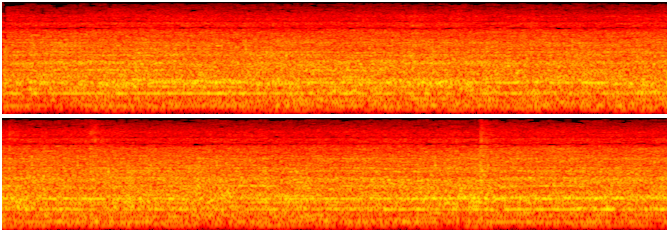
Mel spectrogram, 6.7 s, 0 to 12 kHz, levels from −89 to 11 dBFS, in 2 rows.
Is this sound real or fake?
fake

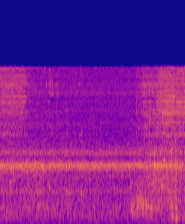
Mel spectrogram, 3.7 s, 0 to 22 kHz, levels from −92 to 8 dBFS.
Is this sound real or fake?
real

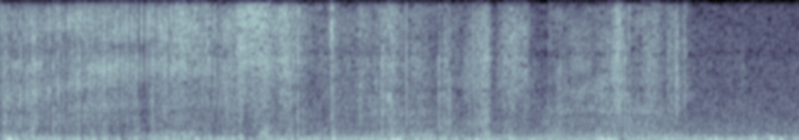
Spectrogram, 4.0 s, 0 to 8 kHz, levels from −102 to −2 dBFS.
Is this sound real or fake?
real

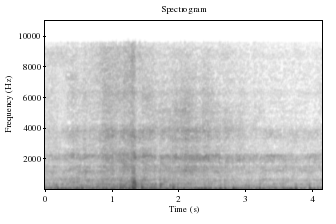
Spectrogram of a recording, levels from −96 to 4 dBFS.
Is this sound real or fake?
fake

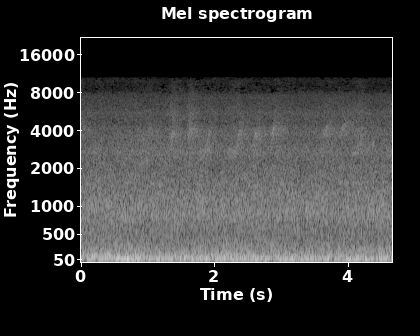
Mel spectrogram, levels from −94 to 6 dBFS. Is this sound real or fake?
real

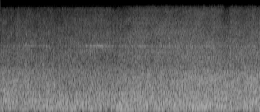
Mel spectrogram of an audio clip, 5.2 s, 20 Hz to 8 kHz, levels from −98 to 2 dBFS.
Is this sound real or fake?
fake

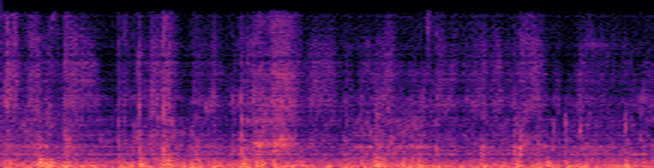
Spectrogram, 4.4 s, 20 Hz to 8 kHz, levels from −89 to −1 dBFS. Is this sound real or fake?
fake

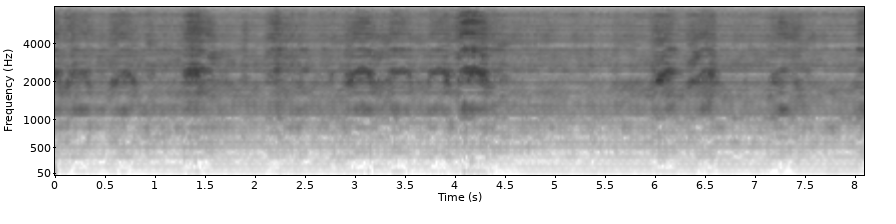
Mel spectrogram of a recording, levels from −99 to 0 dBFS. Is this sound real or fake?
fake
